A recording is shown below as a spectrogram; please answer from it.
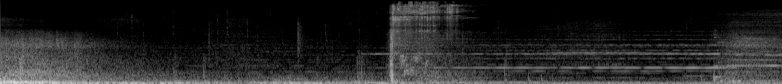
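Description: A Confringo spell explosion in Hogwarts Legacy inside a puzzle chamber: a deep boom opening the clip, decaying into rumble, then a sharp cracking burst midway followed by lingering tonal ringing.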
